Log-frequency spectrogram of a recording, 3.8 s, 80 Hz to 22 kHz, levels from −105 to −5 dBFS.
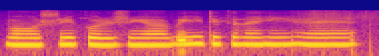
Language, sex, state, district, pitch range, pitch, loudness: Hindi, female, Madhya Pradesh, Bhopal, 250-265 Hz, 255 Hz, -15 LUFS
